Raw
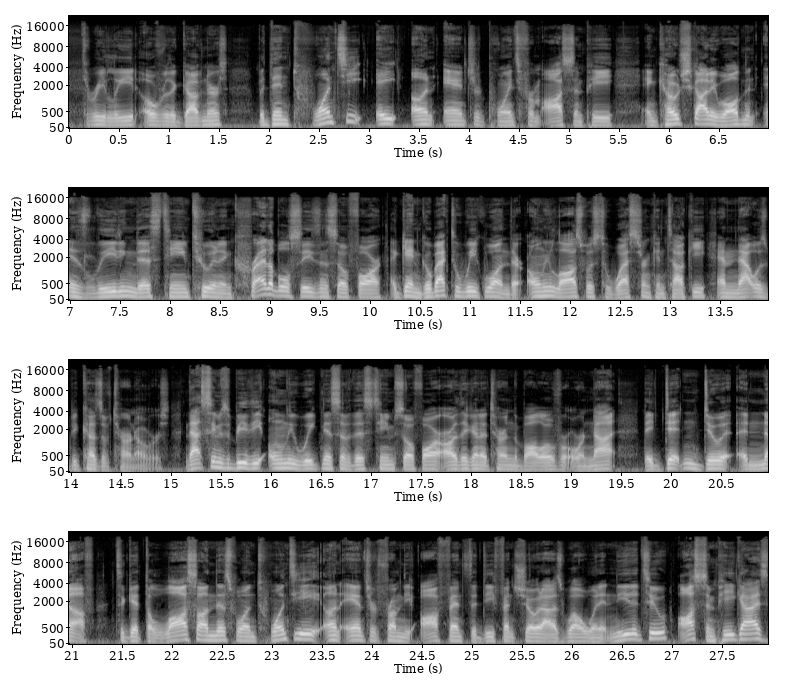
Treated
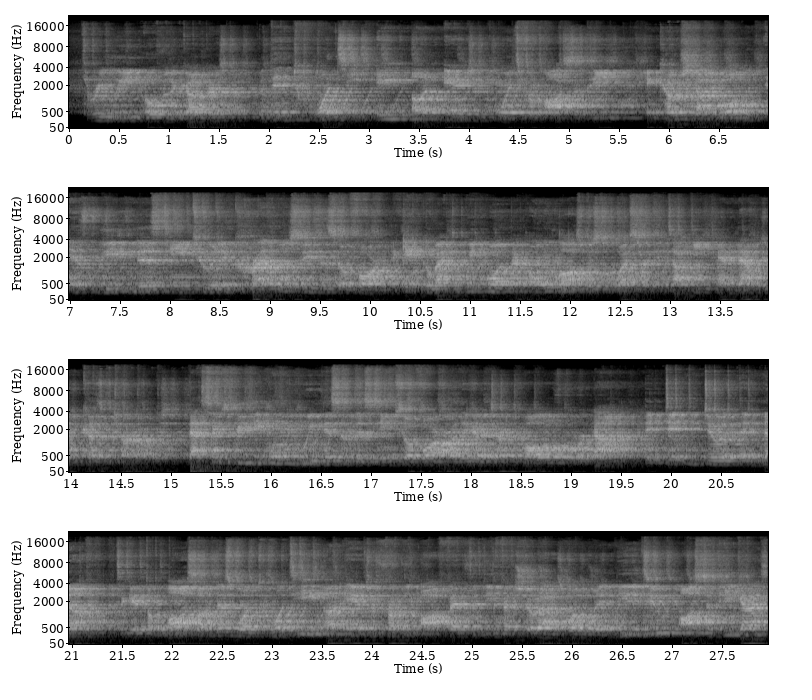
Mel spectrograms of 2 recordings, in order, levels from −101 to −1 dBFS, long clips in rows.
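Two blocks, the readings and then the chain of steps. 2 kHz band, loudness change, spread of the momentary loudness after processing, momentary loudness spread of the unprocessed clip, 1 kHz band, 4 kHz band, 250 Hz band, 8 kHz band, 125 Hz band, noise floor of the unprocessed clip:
-0.5 dB, -8.5 dB, 5 LU, 8 LU, -6.5 dB, -0.5 dB, -37.5 dB, -1.0 dB, under -40 dB, -54 dBFS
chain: inverse Chebyshev high-pass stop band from 190 Hz, stop band 70 dB; comb 4 ms, depth 58%; compression 2.5:1, threshold -32 dBFS, peak gain reduction 10 dB; on a send: reverse bouncing-ball echo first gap 90 ms, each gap 1.5×, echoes 5; on the sum: simulated room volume 390 m³, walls mixed, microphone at 1.5 m; trim -3.5 dB

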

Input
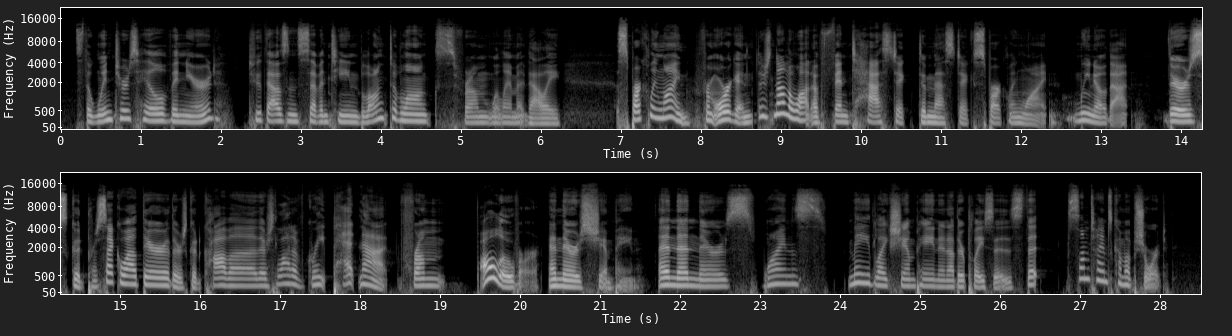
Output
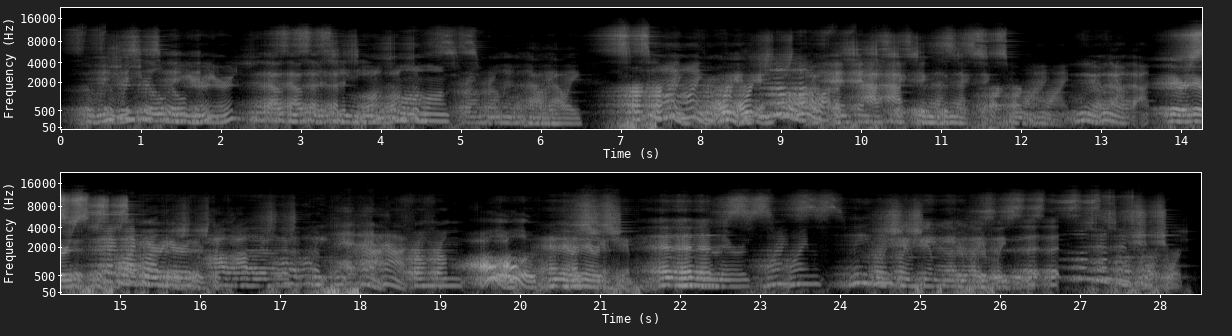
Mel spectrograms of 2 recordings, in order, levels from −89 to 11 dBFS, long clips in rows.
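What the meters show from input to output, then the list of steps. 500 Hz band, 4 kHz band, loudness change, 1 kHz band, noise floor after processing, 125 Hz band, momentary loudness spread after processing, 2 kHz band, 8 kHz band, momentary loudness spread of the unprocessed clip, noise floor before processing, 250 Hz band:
-10.0 dB, -7.0 dB, -9.5 dB, -9.5 dB, -49 dBFS, -11.0 dB, 10 LU, -7.0 dB, -8.0 dB, 11 LU, -72 dBFS, -11.5 dB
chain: reverse spectral sustain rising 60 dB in 0.77 s; feedback comb 440 Hz, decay 0.71 s, mix 70%; dynamic bell 2.4 kHz, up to +6 dB, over -55 dBFS, Q 2.6; loudspeakers at several distances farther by 15 m -4 dB, 97 m 0 dB; trim -6 dB

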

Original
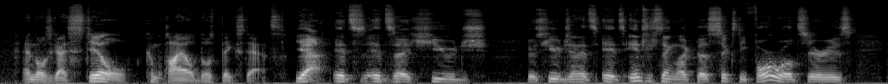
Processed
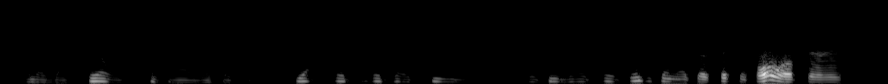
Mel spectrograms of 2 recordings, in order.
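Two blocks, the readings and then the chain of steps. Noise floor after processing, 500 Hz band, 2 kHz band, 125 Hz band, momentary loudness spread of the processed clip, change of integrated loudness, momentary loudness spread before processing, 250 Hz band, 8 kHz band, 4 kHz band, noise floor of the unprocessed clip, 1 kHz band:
under -85 dBFS, -4.0 dB, under -30 dB, -8.5 dB, 24 LU, +1.5 dB, 13 LU, -10.0 dB, under -40 dB, under -40 dB, -48 dBFS, -12.0 dB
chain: low-pass sweep 160 Hz -> 870 Hz, 6.14–8.32 s; resonant high shelf 2.2 kHz -10 dB, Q 3; upward expansion 2.5:1, over -40 dBFS; trim +1.5 dB

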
